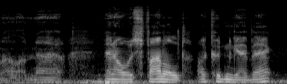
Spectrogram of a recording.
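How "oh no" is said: whispered "uh-oh" to himself; hushed dismay. Retold or imitated. Traveller to himself at the x-ray, hushed dismay. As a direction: mutter it very softly under the breath.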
